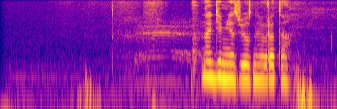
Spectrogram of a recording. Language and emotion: Russian, neutral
